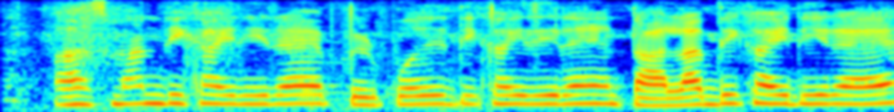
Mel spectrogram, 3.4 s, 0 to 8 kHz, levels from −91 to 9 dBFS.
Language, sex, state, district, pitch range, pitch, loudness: Hindi, female, Uttar Pradesh, Jalaun, 220-235 Hz, 230 Hz, -15 LUFS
